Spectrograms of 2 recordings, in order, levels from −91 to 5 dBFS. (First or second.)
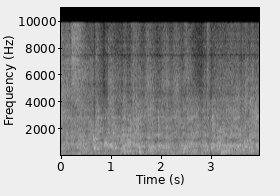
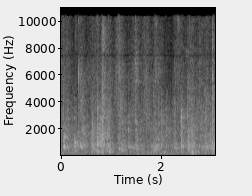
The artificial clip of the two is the first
